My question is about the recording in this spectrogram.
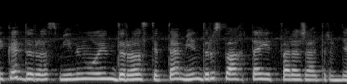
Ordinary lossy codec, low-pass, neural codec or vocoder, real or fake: none; 7.2 kHz; none; real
